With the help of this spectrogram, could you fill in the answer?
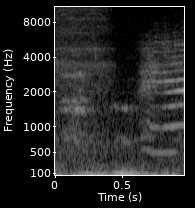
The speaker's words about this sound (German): Äh, Leute, wenn ihr einen Miauen hört, das ist mein kleiner Nörgling, der hier in der Wohnung durch die Gegend Der kleine rennt.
